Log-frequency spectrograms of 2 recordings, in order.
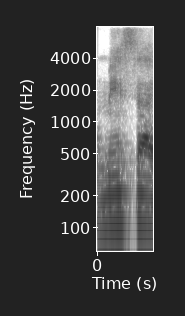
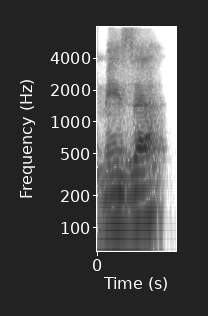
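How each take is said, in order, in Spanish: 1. La s es un siseo sordo. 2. La s es un zumbido sonoro, como la z. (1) "o mesa" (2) "ellos dicen mesa"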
